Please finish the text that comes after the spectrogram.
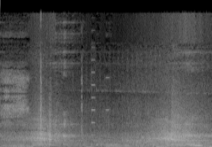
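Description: BMW VGT race car engine in a racing video game on the Sardegna road circuit, steady loud engine drone with rising and falling revs as the car lifts slightly and shifts down through a corner.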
